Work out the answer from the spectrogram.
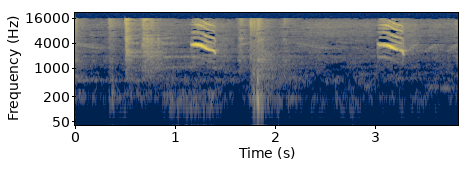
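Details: Two strong, high whistled notes sliding downward, about two seconds apart, from a Javan grey-throated white-eye (opior jawa), with rustling and a dull thump in between.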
